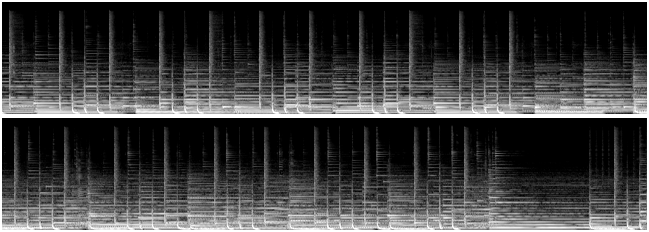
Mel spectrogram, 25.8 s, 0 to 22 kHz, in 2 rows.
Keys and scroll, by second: 3.9-5.0 typing, 9.0-10.1 typing.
